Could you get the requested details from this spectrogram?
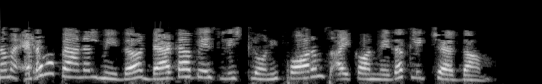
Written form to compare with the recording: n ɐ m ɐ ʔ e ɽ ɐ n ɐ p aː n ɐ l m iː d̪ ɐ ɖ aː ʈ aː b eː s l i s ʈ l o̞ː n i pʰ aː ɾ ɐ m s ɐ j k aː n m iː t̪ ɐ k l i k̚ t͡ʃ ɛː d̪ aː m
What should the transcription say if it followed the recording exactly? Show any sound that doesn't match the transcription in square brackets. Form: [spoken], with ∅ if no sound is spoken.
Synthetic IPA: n ɐ m ɐ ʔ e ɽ ɐ [m] ɐ p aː n ɐ l m iː d̪ ɐ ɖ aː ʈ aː b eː s l i s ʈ l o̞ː n i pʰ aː ɾ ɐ m s ɐ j k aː n m iː [d̪] ɐ k l i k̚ t͡ʃ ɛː d̪ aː m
